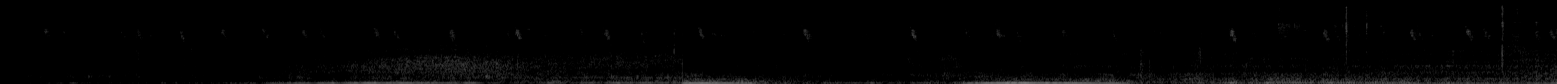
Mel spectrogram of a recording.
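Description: A bird chirping over and over, short high chirps about twice a second, faint. Beneath it a low rumble swells about four seconds in and again around ten seconds in.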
